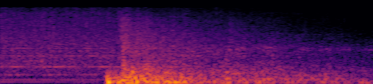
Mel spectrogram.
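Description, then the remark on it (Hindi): A sudden deep boom of thunder breaks in after a quiet moment, then rolls on with a broad, rushing rumble like heavy rain, fairly loud and with no voices. “दो लोग जिनकी जिंदगी की शुरुआत बारिश से हुई थी आज उन्हीं की जिंदगी के नए सफर में ये बारिश एक बार फिर से साथ दे रही थी”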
